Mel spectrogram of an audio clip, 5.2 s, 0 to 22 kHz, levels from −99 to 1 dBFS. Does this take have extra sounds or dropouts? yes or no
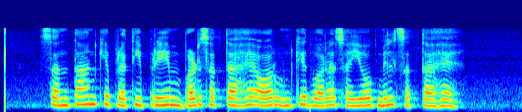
no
